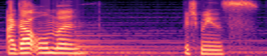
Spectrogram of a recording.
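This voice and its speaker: A young adult woman whose native language is Swedish, hosting a reaction video in casual, musing commentary that often trails off quietly. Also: on the high side, steady tone, slow pace, soft background music. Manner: musing, hedging, soft-spoken with frequent quiet trailing asides.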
